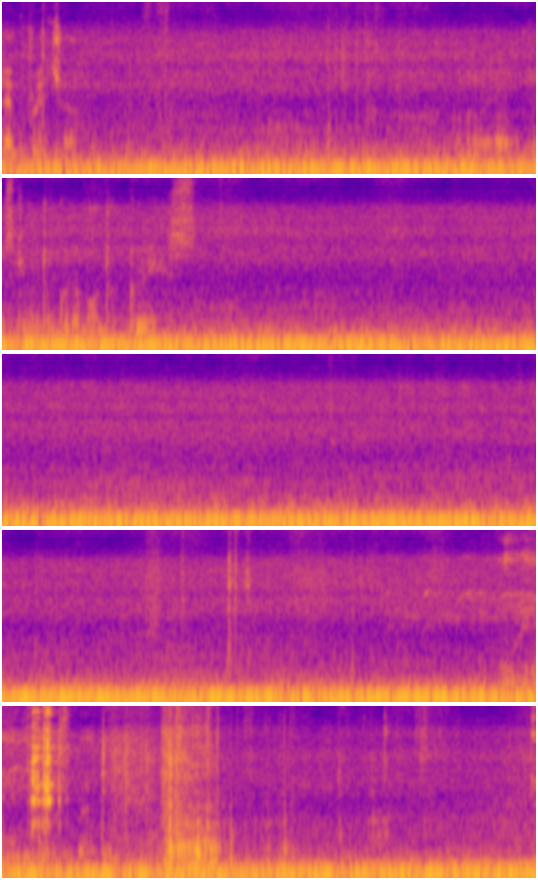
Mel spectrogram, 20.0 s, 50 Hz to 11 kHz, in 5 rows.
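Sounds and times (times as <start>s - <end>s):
low rumble: 0.0s - 20.0s
metal bolts clicking and scraping: 15.8s - 19.2s.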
